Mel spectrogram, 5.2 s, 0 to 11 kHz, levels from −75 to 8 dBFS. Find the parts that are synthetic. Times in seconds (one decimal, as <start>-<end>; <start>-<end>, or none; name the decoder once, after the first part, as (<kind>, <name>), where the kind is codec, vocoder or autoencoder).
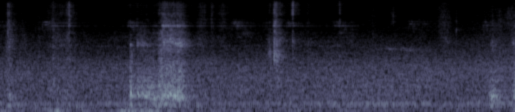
0.5-3.6 (vocoder, WaveNeXt)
